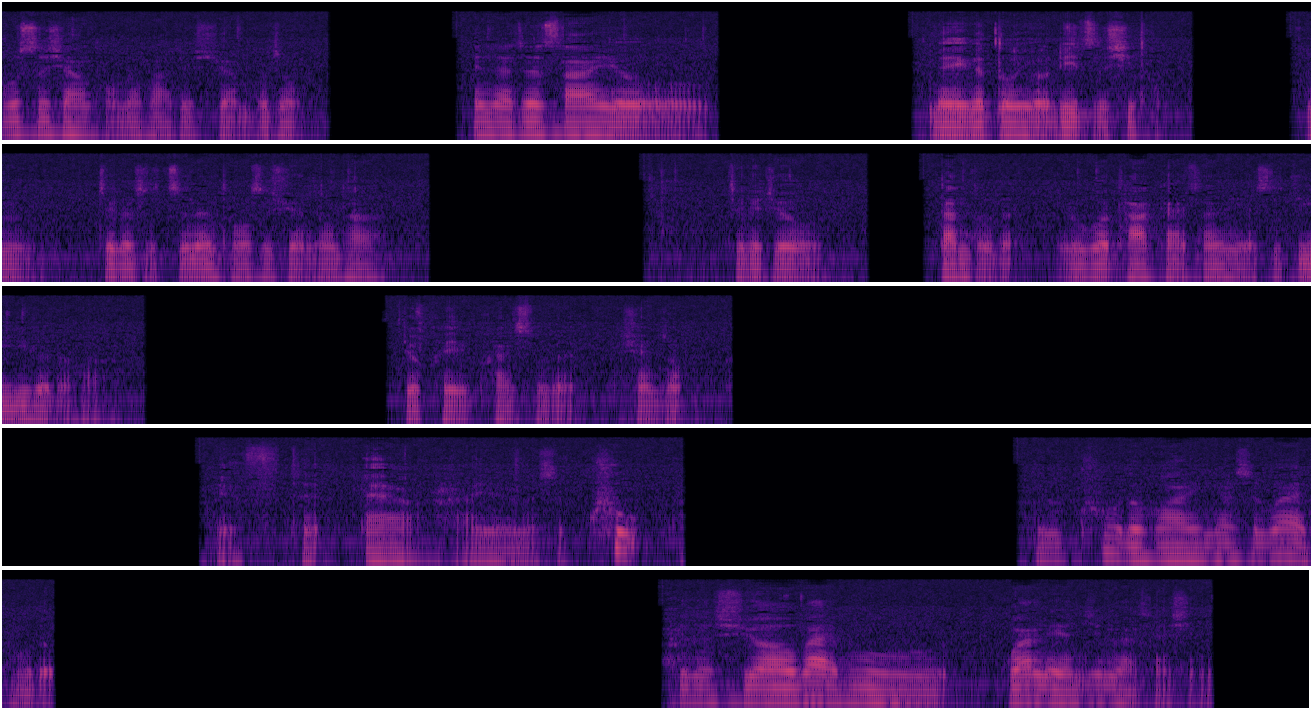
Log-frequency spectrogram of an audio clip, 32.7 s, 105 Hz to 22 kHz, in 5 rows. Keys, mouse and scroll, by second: 0.1-2.5 drag, 1.7-5.5 right drag, 4.8 shift+l, 7.0 middle click, 7.3 a, 7.9 right click, 8.8 shift+l, 12.8 click, 13.8-15.6 right drag, 14.5 shift+l, 16.0-19.2 middle drag, 19.2-21.0 drag, 21.3 shift+l, 28.6-30.2 middle drag, 29.8 click, 29.8 right click, 30.7 click.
